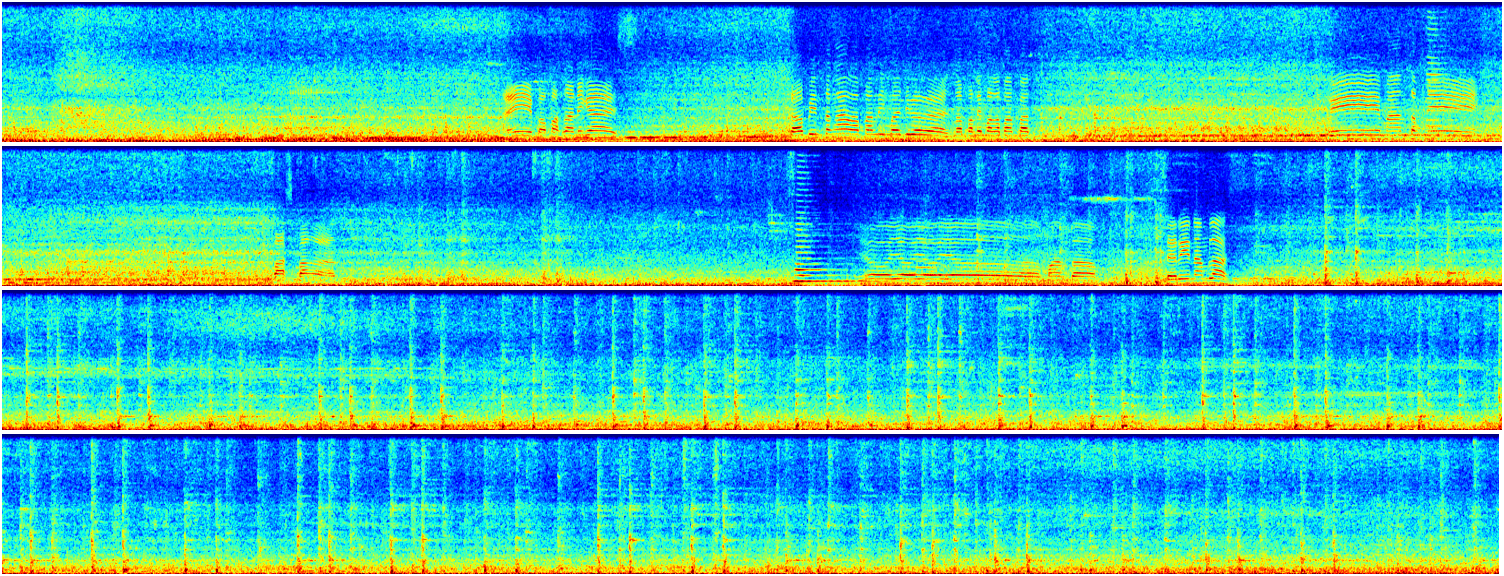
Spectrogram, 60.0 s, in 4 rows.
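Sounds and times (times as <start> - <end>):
electric train passing: 0.0 - 59.9
wheels clattering over rail joints: 24.7 - 59.9.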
